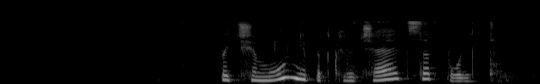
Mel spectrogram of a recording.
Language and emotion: Russian, neutral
